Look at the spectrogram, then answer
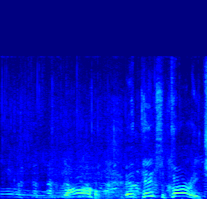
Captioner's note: laughing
